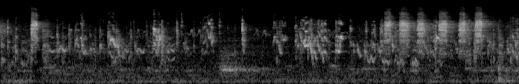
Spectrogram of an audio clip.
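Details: Budgerigars kept as breeding pairs chirping busily, a mix of harsh squawks and sharp high tweets, ending in a run of rapid, evenly spaced chirps.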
